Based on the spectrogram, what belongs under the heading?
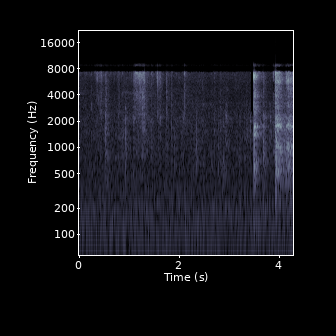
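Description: A person chewing chicken nuggets with faint, scattered mouth clicks. Near the end come a sharp click and a short, louder burst of handling noise.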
